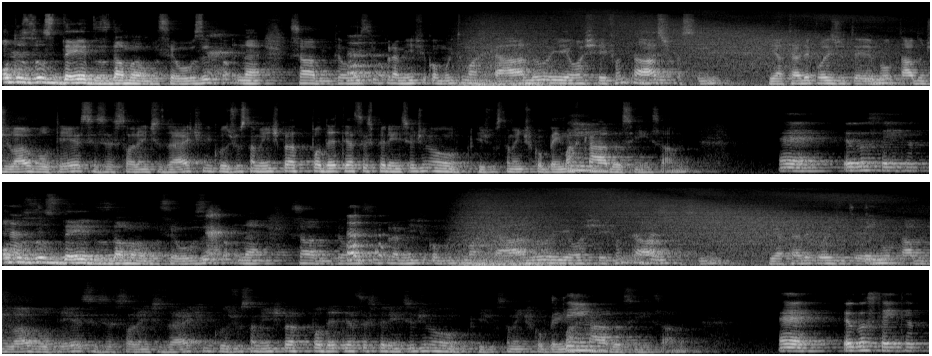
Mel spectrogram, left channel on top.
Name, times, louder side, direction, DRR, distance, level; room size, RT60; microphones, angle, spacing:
voice 1, 0.0-7.2 7.7-16.1, left 4 dB, 65° left, 9 dB, 0.4 m, -22 dB
voice 2, 3.4-3.9 6.3-6.7 8.6-9.0 14.9-15.3 17.0-18.4, right 3 dB, 55° right, 7 dB, 0.5 m, -25 dB
sound 1, 4.4-9.3, equal, 30° right, 1.6 m, -33 dB
8.6 x 3.9 x 3.1 m, 1.1 s
head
